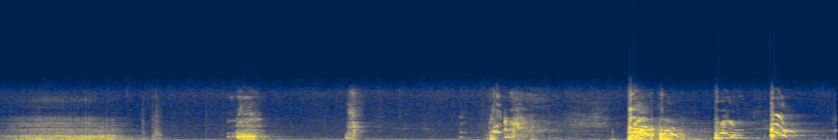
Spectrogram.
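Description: A man coughing and grunting with strain in a string of short bursts: a drawn-out groan in the first second or so, then short coughs and grunts, the loudest about six and a half seconds in and again near the end.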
